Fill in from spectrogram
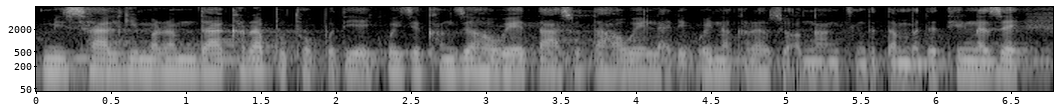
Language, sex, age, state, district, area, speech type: Manipuri, female, 45-60, Manipur, Kakching, rural, spontaneous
